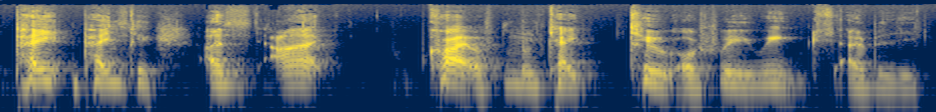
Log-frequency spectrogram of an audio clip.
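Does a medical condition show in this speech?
Yes: cerebral palsy; from birth, frequent loss of balance, careful movement needed, physically affects creating art.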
